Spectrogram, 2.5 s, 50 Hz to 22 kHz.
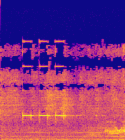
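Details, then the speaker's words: Hoshizaki KM451 ice maker not working: sharp high beeps in quick bursts over a low hum, the three-beep error code. The compressor is weak and low capacity with bad suction valves, so the freeze cycle times out before ice is made. "we got a weak compressor so that compressor is low capacity you can hear it and that's why we're getting a three a three beep"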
